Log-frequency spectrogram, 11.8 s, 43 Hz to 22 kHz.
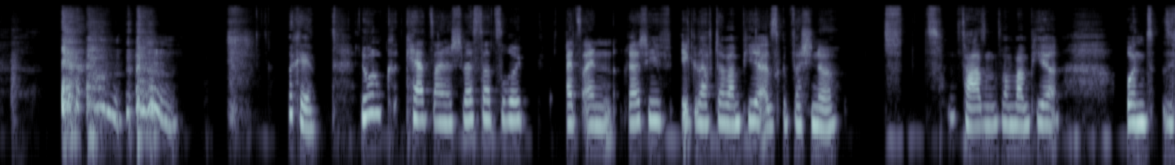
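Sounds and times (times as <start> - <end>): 
person coughing harshly: 0.6 - 1.8
throat clearing: 0.6 - 1.8
speech: 3.0 - 8.4, 9.4 - 11.7.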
